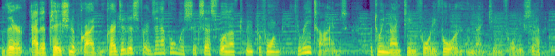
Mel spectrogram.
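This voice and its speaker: Wry male host, slightly creaky voice. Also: mid-range voice, expressive, a little fast, over music. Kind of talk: semi-scripted chatty introduction.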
